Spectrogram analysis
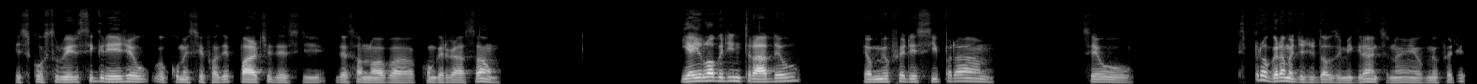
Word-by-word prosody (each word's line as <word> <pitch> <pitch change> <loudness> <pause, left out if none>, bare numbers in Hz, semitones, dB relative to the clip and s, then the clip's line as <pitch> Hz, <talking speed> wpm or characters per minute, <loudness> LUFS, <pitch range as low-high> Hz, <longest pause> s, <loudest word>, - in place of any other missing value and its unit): Eles - - -10
construíram 115 -1 -2
essa 110 +6 -10
igreja, 140 -2 +2
eu 130 -2 0
eu 120 -3 -7
comecei 115 -2 -5
a - - -14
fazer 120 +2 -4
parte 115 +1 +5
desse 105 0 -7
dessa 105 0 -4
nova 105 -1 0
congregação. 105 +2 -1 1.8
E 135 - +5
aí, 150 - +8
logo 170 -1 +7
de 165 - -2
entrada 130 -5 +6
eu 160 +4 0 0.6
eu 120 - 0
me 125 +2 +1
ofereci 130 -2 -4
pra 145 -1 -1 0.9
ser 120 - -4
o 110 -4 -5 1.1
Esse - - -22
programa 165 -6 +4
de - - -7
ajudar 110 0 -3
os 105 -1 -7
imigrantes, 105 +4 -3
né? 105 +1 -5
Eu 100 - -8
me 105 0 -5
ofere. 105 - -10
120 Hz, 145 wpm, -21 LUFS, 105-135 Hz, 1.8 s, aí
